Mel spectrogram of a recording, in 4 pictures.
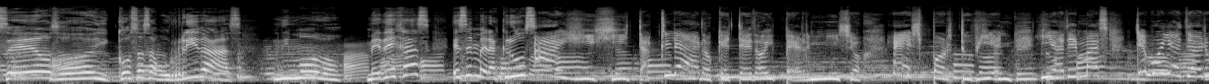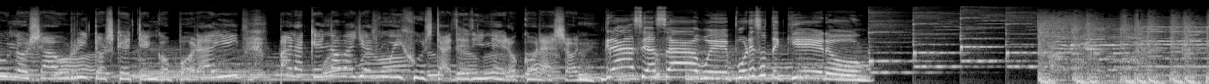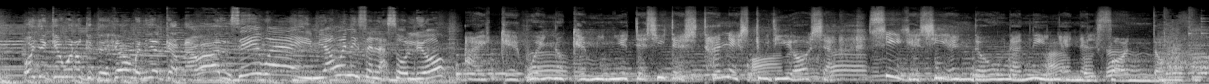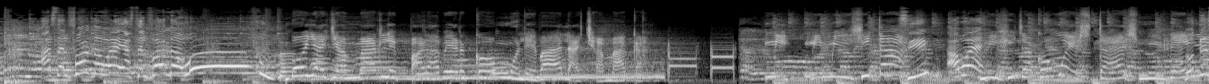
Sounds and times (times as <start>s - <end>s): Speech: 0.0s - 8.2s, 9.0s - 20.8s, 24.4s - 28.6s, 43.7s - 48.3s
Music: 0.0s - 48.3s.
